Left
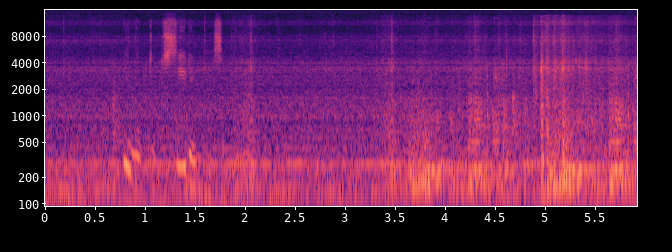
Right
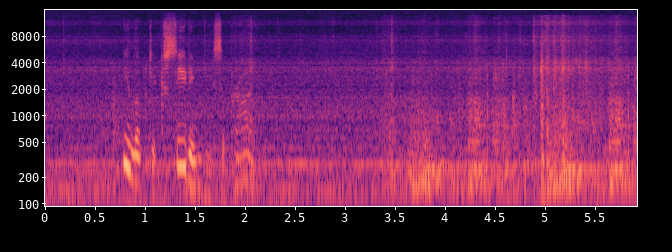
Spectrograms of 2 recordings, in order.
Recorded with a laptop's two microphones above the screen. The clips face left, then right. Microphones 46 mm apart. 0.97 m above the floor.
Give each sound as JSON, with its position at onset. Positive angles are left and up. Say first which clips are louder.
{"t": 0.8, "sound": "a woman speaking", "louder": "right 8 dB", "side_deg": -65}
